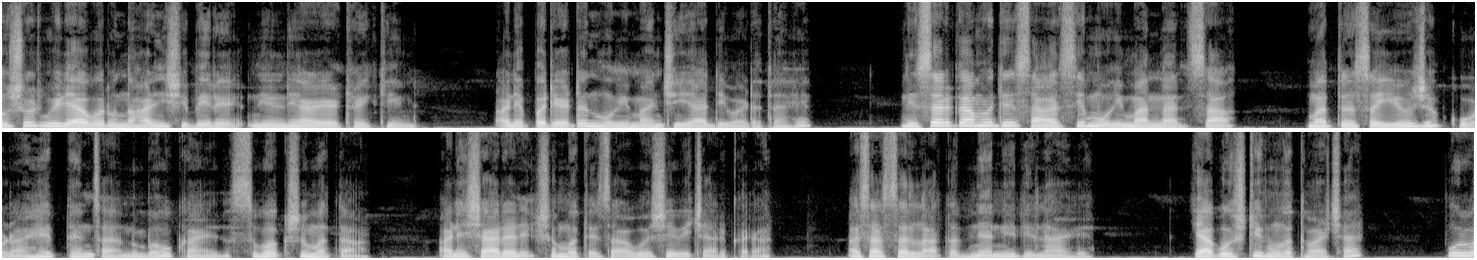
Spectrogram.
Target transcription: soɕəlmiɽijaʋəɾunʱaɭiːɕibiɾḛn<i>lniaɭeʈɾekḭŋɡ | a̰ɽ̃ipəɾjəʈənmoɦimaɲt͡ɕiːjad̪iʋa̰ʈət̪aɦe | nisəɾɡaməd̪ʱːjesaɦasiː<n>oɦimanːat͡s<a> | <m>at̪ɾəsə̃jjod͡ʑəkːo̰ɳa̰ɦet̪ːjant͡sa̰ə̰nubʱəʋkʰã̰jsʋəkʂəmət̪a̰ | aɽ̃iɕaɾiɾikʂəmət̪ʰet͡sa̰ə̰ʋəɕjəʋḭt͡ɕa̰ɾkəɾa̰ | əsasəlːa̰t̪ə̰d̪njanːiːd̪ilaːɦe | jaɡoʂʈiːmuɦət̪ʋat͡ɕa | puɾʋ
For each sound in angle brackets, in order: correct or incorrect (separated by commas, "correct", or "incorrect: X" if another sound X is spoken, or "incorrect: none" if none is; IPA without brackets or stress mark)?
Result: correct, incorrect: m, correct, correct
